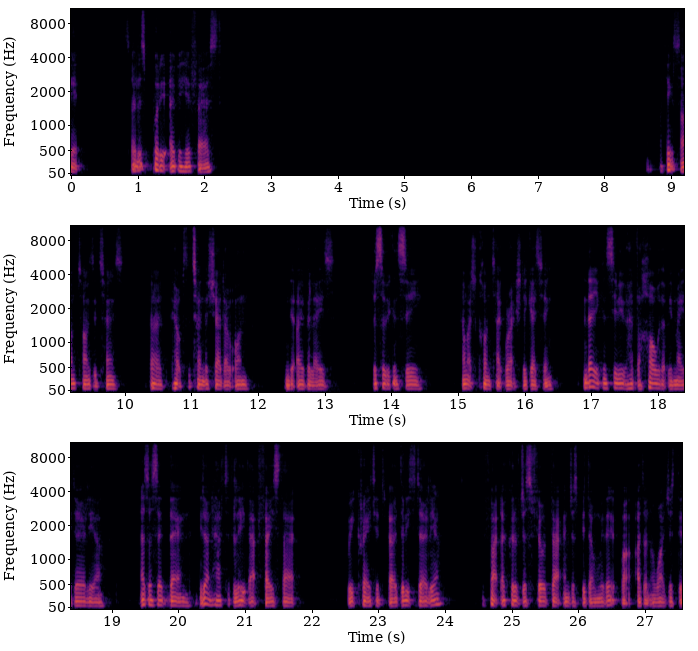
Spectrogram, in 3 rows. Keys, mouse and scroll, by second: 0.4-1.1 shift+middle drag, 1.1 click, 4.2 KP_Decimal, 5.9 click, 8.3-11.5 middle drag, 11.5-12.2 drag, 12.2-19.6 middle drag, 19.6 /, 20.1 Tab, 21.0 middle click, 21.2 2, 21.6 middle click, 22.4 alt+click, 23.4 s.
